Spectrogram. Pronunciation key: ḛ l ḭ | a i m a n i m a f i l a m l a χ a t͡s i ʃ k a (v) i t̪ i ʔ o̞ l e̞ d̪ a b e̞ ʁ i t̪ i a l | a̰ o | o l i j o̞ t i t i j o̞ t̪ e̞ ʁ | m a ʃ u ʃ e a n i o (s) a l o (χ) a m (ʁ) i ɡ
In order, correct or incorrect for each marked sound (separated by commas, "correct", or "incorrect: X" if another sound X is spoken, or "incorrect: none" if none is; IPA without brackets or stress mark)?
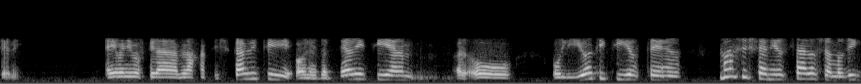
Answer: correct, correct, incorrect: ʃ, correct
